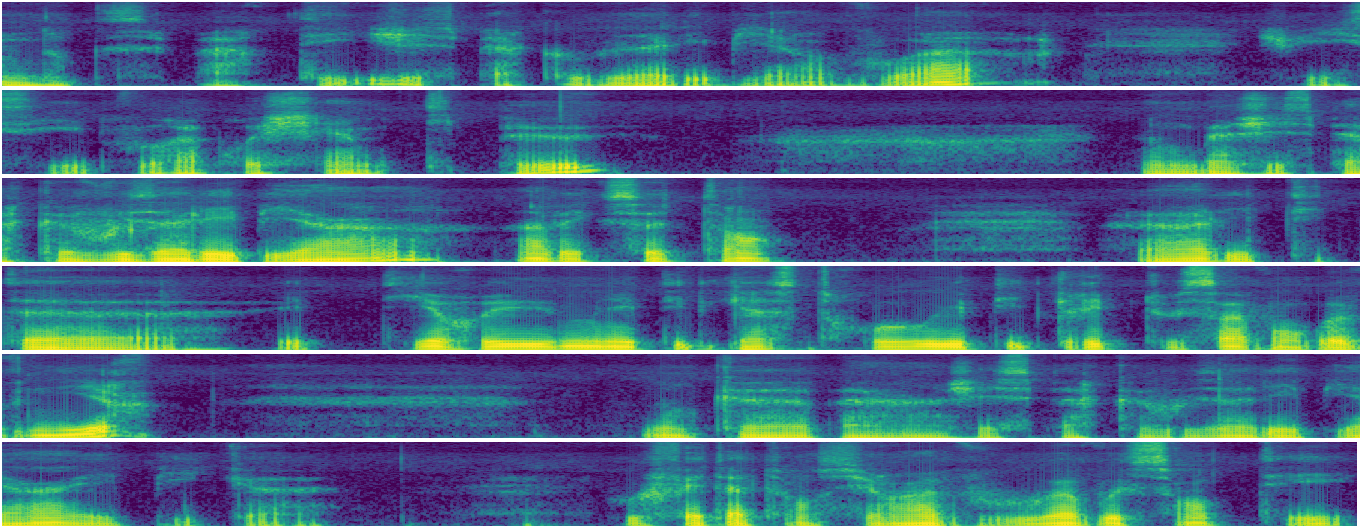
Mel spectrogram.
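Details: Woman whose vocal cords were damaged by a serious health problem; her voice is deeper than before, at times she has little voice, and she cannot speak loudly; dysphonia from vocal cord damage.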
